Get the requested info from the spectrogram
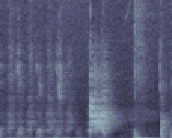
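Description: A coin-shaped scratching tool scraping the coating off a paper scratch-off lottery ticket in short strokes, with a louder scrape a little past one second in and a thump near the end.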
